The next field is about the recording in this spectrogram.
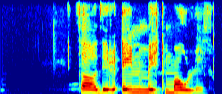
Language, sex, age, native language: Icelandic, male, 10, Icelandic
